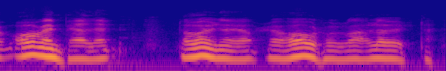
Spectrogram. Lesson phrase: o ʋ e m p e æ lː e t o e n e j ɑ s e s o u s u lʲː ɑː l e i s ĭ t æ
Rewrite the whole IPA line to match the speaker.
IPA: o ʋ e m p e æ lː e t o i n e j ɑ s e h o u s u lʲː ɑː l ø i s ĭ t æ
